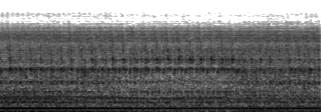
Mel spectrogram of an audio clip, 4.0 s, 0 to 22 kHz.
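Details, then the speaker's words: VW T4 2.5 AAF petrol idling with a dull, fairly regular knock that persists while plug leads are disconnected one by one; revs freely and fine above 3000 rpm; source not found. "Ah, ça cogne toujours, hein. Sinon on entend qu'il prend très bien les tours et au-dessus de 3000 il n'y a aucun problème."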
